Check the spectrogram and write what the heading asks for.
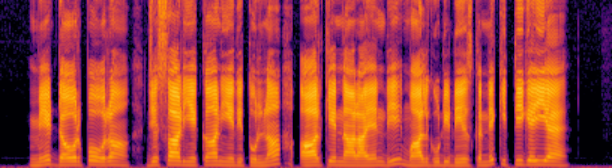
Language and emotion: Dogri, surprised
